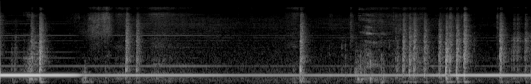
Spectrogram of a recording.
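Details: Aussie signal tracer board on a 9.2 V supply drawing about 30 mA, bench-tested before further work; a clean, steady mid-pitched test tone with only a few handling clicks, so the board passes the signal properly.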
